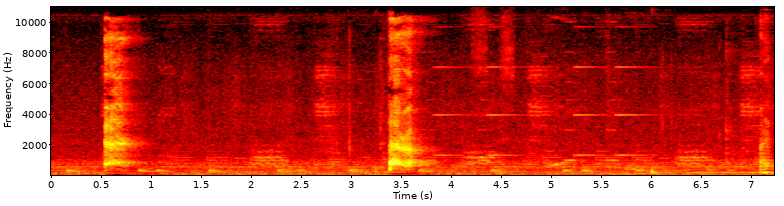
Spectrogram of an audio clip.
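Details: Two sharp, abrupt hiccups about three seconds apart during a hiccup attack, with faint music and room noise behind them; hiccups.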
